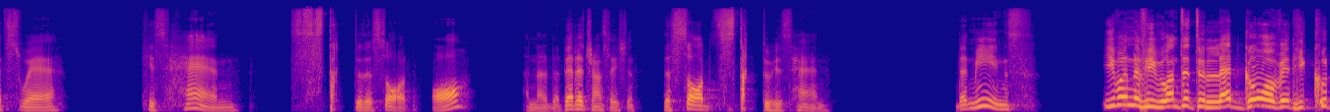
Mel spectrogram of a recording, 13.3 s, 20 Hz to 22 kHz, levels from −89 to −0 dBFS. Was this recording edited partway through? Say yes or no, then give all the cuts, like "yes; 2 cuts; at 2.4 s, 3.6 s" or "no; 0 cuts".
no; 0 cuts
